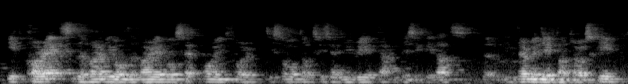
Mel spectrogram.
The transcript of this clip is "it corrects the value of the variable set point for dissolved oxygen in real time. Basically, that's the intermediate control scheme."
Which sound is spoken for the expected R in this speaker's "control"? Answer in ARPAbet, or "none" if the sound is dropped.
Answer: none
